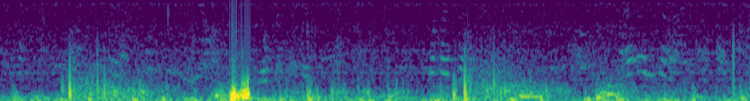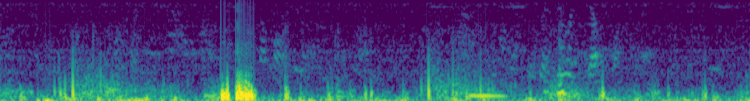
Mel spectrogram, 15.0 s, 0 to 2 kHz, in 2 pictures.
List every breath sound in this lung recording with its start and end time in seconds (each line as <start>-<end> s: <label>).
0.40-2.03 s: inhalation
0.40-2.03 s: crackles
2.04-4.13 s: crackles
2.06-4.18 s: exhalation
4.18-5.84 s: inhalation
4.18-5.84 s: crackles
5.86-8.00 s: exhalation
5.86-8.00 s: crackles
8.01-9.52 s: inhalation
8.01-9.52 s: crackles
9.54-11.68 s: exhalation
9.54-11.68 s: crackles
11.67-12.87 s: inhalation
12.23-12.63 s: wheeze
12.87-15.00 s: crackles
12.88-15.00 s: exhalation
